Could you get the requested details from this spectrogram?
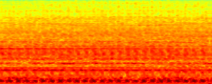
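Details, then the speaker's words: Honda Civic idling with one fuel injector deliberately unplugged; steady idle with uneven lumpy pulse and a stumble every few beats, one cylinder not firing, misfire. "if it's running rep like that chances are check your fuel injectors check your cabling okay"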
